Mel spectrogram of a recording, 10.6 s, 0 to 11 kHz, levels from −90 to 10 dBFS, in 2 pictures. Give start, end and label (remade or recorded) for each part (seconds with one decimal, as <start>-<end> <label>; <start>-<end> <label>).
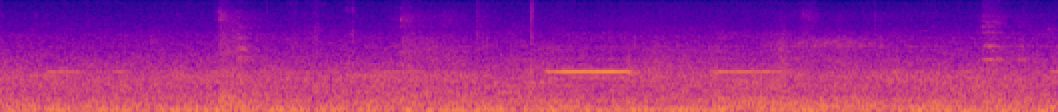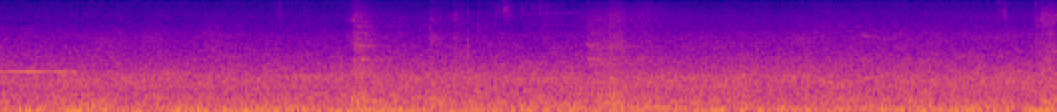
0.0-2.1 recorded; 2.1-4.7 remade; 4.7-5.6 recorded; 5.6-6.4 remade; 6.4-8.2 recorded; 8.2-9.6 remade; 9.6-10.6 recorded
